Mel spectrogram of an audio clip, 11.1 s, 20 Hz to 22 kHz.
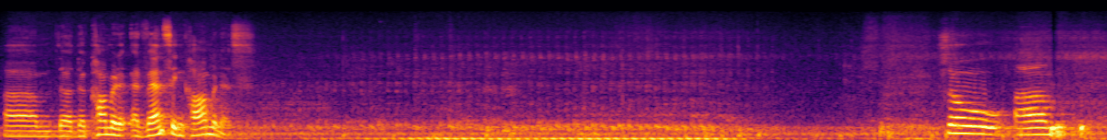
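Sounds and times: helicopter rotor beating: 1.5s - 11.0s.

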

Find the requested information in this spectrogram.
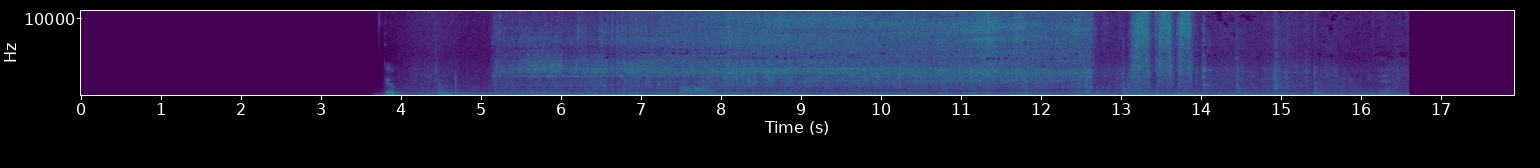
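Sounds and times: weld cleaner hissing: 5.1s - 14.0s.

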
